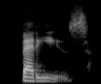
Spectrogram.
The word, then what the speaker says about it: Beddy's: Taylor, I got to choose the main product to review, and today it's Beddy's. And that's spelled B-E-D-D-Y-S for those who are listening to this and might have heard buddies or something else like that.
